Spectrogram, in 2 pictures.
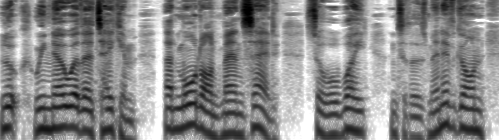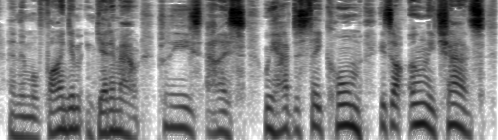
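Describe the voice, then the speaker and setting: Man voicing an urgent, higher-pitched young boy. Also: normal speed, hardly any pauses, dark tone, dry recording, studio quality, natural voice. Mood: urgent, reassuring. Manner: urgent, earnest. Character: frightened, protective young boy fleeing villains.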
